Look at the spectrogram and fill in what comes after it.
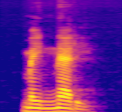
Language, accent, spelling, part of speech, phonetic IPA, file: Catalan, Valencia, meitneri, noun, [mejdˈnɛ.ɾi], LL-Q7026 (cat)-meitneri.wav
- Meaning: meitnerium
